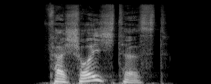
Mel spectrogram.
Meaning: inflection of verscheuchen: 1. second-person singular preterite 2. second-person singular subjunctive II
- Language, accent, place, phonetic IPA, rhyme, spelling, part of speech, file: German, Germany, Berlin, [fɛɐ̯ˈʃɔɪ̯çtəst], -ɔɪ̯çtəst, verscheuchtest, verb, De-verscheuchtest.ogg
